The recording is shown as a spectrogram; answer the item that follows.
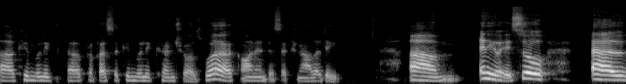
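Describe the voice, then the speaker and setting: A woman at medium pitch with vocal fry, lively intonation, big swings in loudness and a moderate pace. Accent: Indian. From India. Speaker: leadership coach and consultancy founder. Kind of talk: interview conversation. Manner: many hesitations and fillers.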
